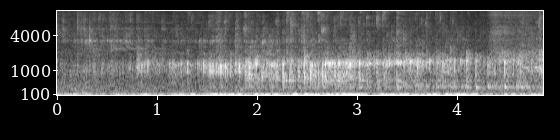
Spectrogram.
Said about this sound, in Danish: Jeg øser lige noget kogende vand op i vores tebrev.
